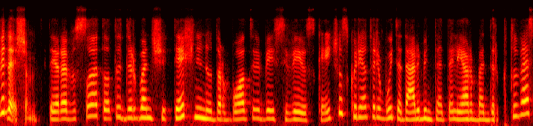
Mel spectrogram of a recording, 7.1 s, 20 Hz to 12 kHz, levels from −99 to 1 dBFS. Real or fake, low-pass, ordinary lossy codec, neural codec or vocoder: fake; 7.2 kHz; Opus, 16 kbps; codec, 16 kHz, 1 kbps, X-Codec, HuBERT features, trained on LibriSpeech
